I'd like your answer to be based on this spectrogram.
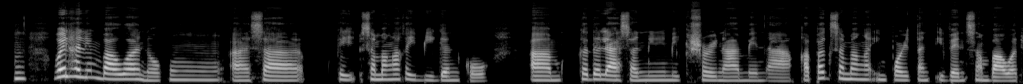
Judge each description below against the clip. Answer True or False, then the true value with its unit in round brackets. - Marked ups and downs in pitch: False (3.8 semitones)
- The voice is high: True (200 Hz)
